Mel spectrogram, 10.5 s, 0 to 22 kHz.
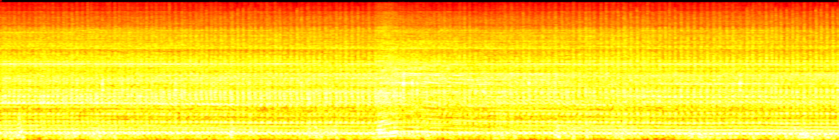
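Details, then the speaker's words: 1980s Yamaha MX100 two-stroke first start after fuel tank cleaning, fuel tap unblocked and new fuel pipe, choked, premix fuel; buzzy fast steady idle that never settles; idle too high, owner suspects the throttle. "So there you go, it did start. It is revving a bit fast."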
